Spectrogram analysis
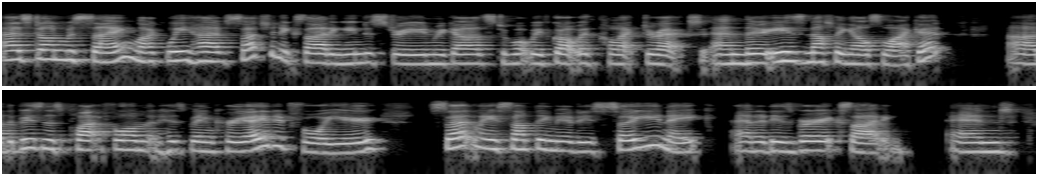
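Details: Adult woman speaking; normal voice.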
